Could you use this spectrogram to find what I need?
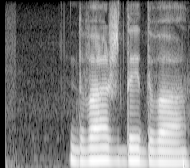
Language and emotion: Russian, neutral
